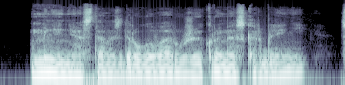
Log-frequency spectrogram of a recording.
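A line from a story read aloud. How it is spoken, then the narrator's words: Calm. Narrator (Russian): спокойно поинтересовался Парцелл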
